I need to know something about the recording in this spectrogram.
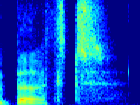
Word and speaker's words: birthed: I would say it's Yeah, it's a t sound on the end. It's tricky. I know. So birthed.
